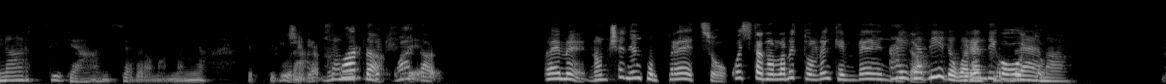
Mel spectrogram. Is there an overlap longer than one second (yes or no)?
yes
